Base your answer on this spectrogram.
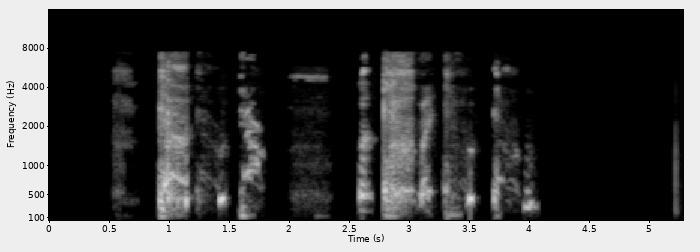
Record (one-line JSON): {"cough_length": "5.3 s", "cough_amplitude": 27788, "cough_signal_mean_std_ratio": 0.34, "survey_phase": "alpha (2021-03-01 to 2021-08-12)", "age": "45-64", "gender": "Female", "wearing_mask": "No", "symptom_cough_any": true, "symptom_shortness_of_breath": true, "symptom_fatigue": true, "symptom_fever_high_temperature": true, "symptom_headache": true, "symptom_onset": "5 days", "smoker_status": "Current smoker (e-cigarettes or vapes only)", "respiratory_condition_asthma": false, "respiratory_condition_other": false, "recruitment_source": "Test and Trace", "submission_delay": "2 days", "covid_test_result": "Positive", "covid_test_method": "RT-qPCR", "covid_ct_value": 17.4, "covid_ct_gene": "ORF1ab gene", "covid_ct_mean": 18.1, "covid_viral_load": "1200000 copies/ml", "covid_viral_load_category": "High viral load (>1M copies/ml)"}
